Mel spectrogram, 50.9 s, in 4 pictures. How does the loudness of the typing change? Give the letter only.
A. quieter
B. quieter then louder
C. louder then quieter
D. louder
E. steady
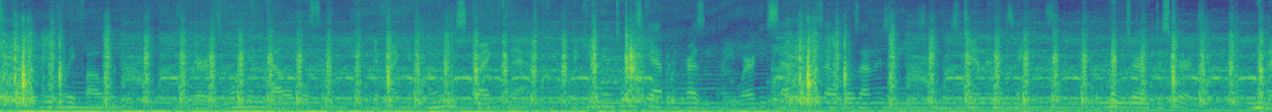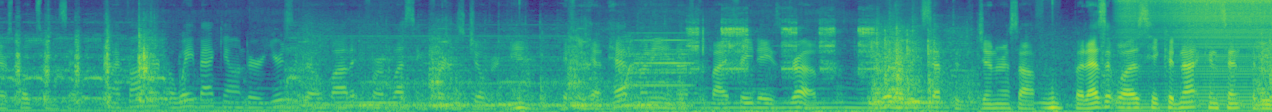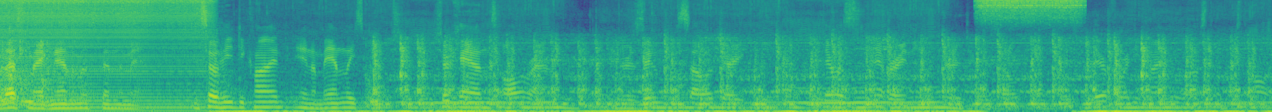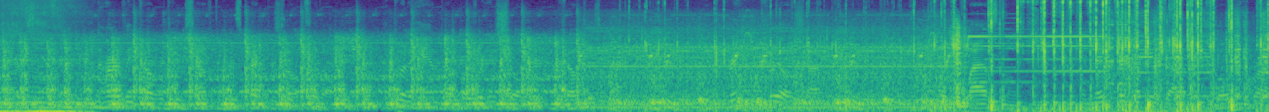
D.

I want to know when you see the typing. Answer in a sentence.
The typing can be heard from 44.4 to 50.8 s.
